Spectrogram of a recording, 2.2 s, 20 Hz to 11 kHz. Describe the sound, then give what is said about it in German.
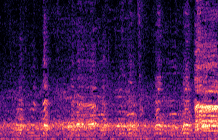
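Laying hens clucking in a poultry barn on a Swiss egg farm, a long aisle full of birds: dense, continuous flock chatter of many overlapping clucks, steady throughout. “wir sind jetzt hier mit im Stall drin. Ich schaue hier einen langen Gang für uns. Wahrscheinlich 100 Meter Länge, Gang voll Hennen.”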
